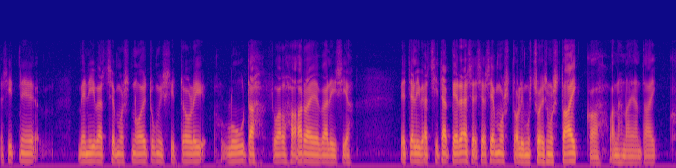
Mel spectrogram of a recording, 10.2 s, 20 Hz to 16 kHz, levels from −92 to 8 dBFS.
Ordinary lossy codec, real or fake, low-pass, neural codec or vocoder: none; real; 7.2 kHz; none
